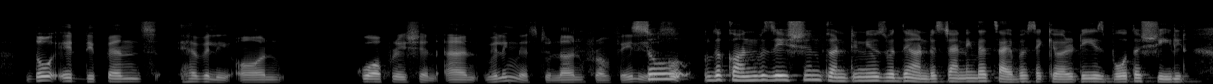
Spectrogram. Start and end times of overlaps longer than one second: none

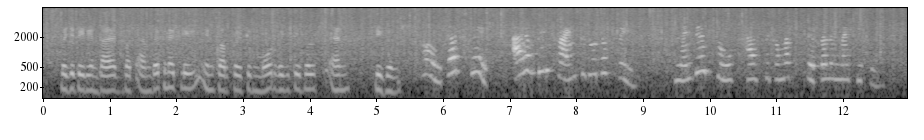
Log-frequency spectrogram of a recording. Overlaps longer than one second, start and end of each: none

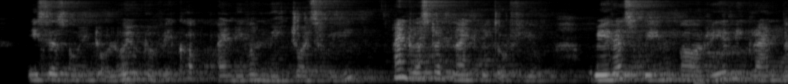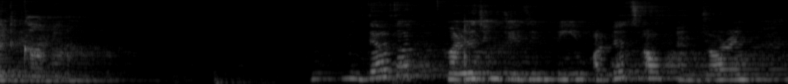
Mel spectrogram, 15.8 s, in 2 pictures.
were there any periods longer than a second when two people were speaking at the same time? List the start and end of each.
none

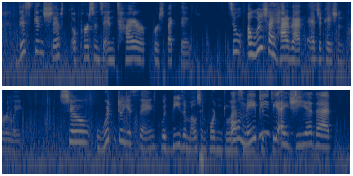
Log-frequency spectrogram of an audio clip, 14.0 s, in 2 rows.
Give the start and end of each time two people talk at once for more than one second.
11.5-13.0

